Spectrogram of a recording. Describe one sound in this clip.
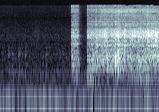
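A stylus lands on a record with a soft scrape.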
